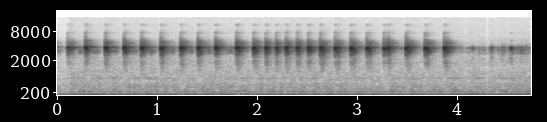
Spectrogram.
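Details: Cricket frog calling on Pelee Island, Ontario, where it is one of the province's rarest calls, heard May into July; sharp high clicks repeated rapidly, about two to three per second, in a steady run with a faint low hum beneath.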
